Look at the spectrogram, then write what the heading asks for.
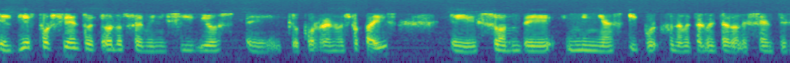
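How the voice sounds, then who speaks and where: This man has an ordinary speaking voice. He talks at a fairly slow pace with a fairly low pitch. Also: fairly even intonation. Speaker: children's rights advocate. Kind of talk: interview.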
